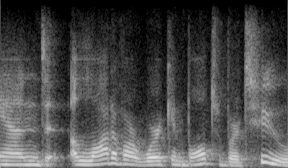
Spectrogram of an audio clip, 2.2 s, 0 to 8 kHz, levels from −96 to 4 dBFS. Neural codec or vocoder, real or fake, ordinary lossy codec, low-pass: codec, 16 kHz, 0.9 kbps, LongCat-Audio-Codec; fake; Opus, 24 kbps; 7.2 kHz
